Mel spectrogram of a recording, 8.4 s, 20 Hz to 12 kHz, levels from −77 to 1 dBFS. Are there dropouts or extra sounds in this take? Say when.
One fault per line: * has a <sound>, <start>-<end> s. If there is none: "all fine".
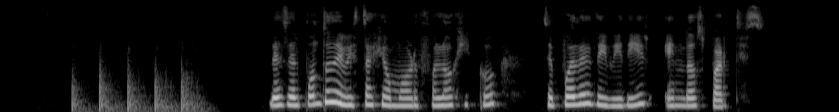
* has a thud, 0.7-2.3 s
